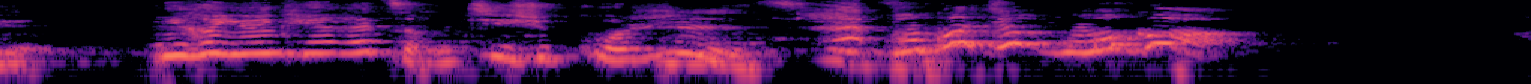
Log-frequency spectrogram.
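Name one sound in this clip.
A middle-aged woman speaks upset and close by.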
